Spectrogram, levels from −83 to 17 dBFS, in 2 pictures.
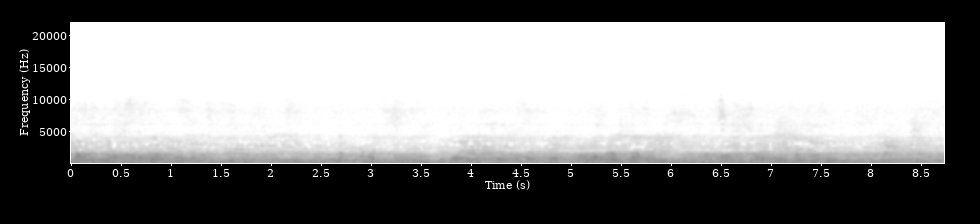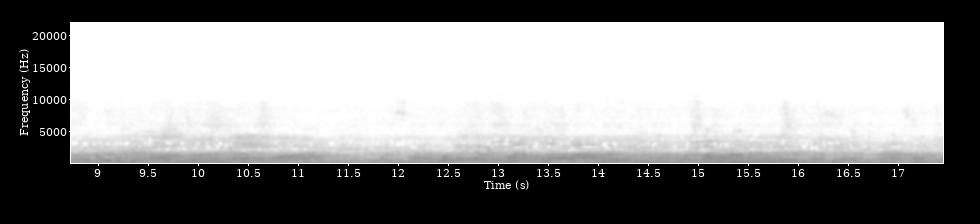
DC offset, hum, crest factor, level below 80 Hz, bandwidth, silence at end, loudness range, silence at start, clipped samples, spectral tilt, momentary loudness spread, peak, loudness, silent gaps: under 0.1%; none; 16 dB; -54 dBFS; 11.5 kHz; 0 s; 2 LU; 0 s; under 0.1%; -6.5 dB/octave; 5 LU; -26 dBFS; -41 LUFS; none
